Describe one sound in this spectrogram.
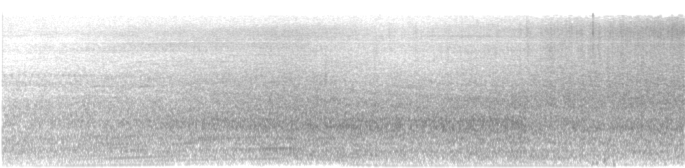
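A car engine hums as the car drives closer.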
